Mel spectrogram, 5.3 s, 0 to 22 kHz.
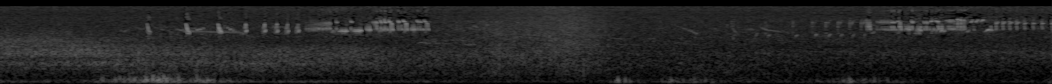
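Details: Corn bunting singing at Svatý Mikuláš, Kutná Hora district, on 17 April 2016: two high, jangling, accelerating trills, each about a second long, separated by a pause, with wind noise and low rumbles.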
